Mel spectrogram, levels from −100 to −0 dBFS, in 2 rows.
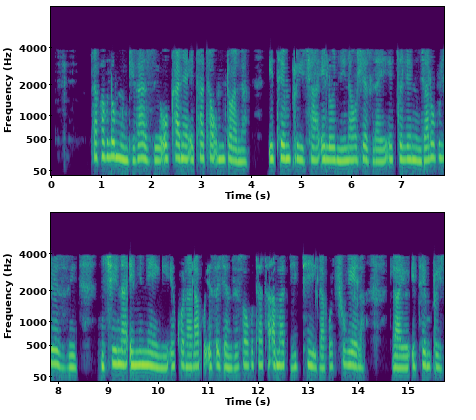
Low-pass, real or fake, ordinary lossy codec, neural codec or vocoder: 7.2 kHz; real; AAC, 16 kbps; none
